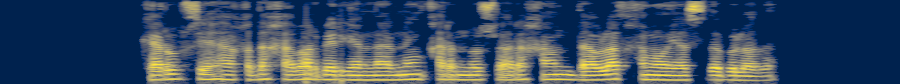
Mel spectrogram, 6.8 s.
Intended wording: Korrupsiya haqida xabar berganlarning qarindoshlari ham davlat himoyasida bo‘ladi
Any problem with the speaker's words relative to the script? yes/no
no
